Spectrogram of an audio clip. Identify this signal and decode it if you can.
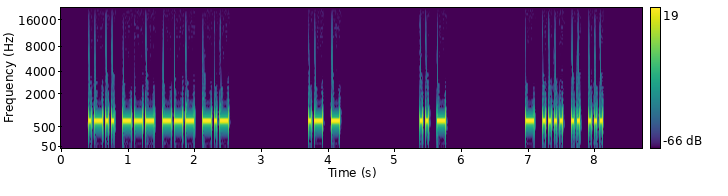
Morse code, heard as a keyed tone, about 28 wpm, 700 Hz. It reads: LOOK AT IT THIS
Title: 4x Word-Spacing - Sentences from Top 100 Words - 28wpm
